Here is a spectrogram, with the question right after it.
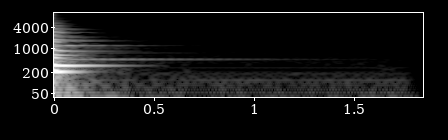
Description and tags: hit - peanut can 15
Striking an empty can of peanuts.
